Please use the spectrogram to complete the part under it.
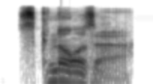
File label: "schnauzer", British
